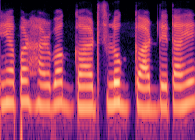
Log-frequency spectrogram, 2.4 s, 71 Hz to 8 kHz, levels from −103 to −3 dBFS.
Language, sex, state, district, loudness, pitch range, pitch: Hindi, female, Bihar, Saharsa, -21 LUFS, 220-250 Hz, 230 Hz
